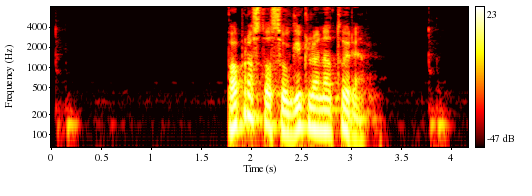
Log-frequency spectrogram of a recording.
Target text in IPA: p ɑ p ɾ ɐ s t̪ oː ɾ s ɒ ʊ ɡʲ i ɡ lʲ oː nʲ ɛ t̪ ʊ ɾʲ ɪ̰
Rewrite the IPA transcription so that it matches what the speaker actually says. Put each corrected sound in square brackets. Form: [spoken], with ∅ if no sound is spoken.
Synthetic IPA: p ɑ p ɾ ɐ s t̪ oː [∅] s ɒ ʊ ɡʲ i [k] lʲ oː nʲ ɛ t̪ ʊ ɾʲ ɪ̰

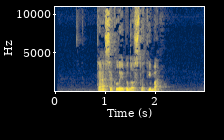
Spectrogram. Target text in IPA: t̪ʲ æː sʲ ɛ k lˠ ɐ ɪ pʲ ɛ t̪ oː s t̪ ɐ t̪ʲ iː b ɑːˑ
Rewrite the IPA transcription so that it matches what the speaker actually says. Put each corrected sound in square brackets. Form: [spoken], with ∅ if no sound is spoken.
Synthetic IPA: t̪ʲ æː sʲ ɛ k lˠ ɐ ɪ pʲ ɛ [d̪] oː s t̪ ɐ t̪ʲ iː b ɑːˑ

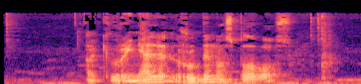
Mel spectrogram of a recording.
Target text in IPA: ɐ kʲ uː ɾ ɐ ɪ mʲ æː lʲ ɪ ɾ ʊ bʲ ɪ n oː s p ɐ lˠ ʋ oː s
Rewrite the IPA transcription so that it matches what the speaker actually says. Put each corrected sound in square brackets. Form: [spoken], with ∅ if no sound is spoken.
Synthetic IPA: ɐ kʲ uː ɾ ɐ ɪ [nʲ] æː lʲ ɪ ɾ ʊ bʲ ɪ n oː s p ɐ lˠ ʋ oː s

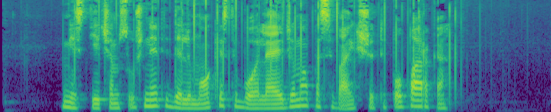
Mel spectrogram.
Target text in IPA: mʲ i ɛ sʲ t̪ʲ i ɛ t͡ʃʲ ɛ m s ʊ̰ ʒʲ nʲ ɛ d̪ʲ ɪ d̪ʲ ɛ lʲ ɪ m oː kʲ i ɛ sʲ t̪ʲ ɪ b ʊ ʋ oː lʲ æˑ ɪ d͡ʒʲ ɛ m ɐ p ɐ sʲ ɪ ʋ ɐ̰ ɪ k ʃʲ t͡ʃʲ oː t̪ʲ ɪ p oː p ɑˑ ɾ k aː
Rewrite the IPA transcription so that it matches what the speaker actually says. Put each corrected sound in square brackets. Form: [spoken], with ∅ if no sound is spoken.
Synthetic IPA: mʲ i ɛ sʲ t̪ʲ i ɛ t͡ʃʲ ɛ m s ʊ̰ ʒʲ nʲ ɛ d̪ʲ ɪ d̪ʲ ɛ lʲ ɪ m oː kʲ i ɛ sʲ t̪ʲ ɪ b ʊ ʋ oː lʲ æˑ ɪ d͡ʒʲ ɛ m ɐ p ɐ sʲ ɪ ʋ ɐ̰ ɪ k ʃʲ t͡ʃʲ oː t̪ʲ ɪ p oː p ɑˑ ɾ k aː

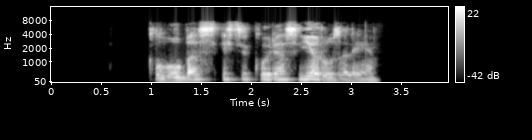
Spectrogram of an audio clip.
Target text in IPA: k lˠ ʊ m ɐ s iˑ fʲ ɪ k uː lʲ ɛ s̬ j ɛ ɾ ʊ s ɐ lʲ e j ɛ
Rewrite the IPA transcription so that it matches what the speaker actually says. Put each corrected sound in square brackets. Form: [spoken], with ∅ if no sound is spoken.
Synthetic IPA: k lˠ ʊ [b] ɐ s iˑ [sʲ] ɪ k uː [ɾʲ] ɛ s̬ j ɛ ɾ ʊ [z] ɐ lʲ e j ɛ

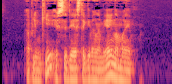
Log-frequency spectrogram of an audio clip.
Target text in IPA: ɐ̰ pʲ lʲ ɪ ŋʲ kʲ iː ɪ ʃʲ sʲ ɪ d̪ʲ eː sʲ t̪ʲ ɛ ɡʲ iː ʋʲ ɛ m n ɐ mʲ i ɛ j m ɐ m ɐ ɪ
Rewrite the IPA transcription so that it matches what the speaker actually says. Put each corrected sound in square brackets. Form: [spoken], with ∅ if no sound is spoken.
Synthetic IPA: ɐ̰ pʲ lʲ ɪ ŋʲ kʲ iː ɪ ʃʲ sʲ ɪ d̪ʲ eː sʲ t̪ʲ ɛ ɡʲ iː ʋʲ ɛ [∅] n ɐ mʲ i ɛ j [n] ɐ m ɐ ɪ

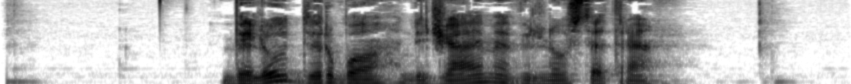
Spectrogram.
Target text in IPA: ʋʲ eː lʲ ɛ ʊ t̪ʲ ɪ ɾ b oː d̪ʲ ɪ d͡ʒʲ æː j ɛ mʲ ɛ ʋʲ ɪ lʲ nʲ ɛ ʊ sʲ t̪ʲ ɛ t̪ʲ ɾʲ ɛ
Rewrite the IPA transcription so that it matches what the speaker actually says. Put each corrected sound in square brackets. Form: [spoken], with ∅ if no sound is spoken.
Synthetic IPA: ʋʲ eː lʲ ɛ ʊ [d̪ʲ] ɪ ɾ b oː d̪ʲ ɪ d͡ʒʲ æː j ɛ mʲ ɛ ʋʲ ɪ lʲ nʲ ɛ ʊ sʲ t̪ʲ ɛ t̪ʲ ɾʲ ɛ

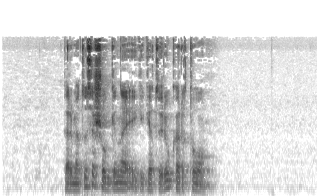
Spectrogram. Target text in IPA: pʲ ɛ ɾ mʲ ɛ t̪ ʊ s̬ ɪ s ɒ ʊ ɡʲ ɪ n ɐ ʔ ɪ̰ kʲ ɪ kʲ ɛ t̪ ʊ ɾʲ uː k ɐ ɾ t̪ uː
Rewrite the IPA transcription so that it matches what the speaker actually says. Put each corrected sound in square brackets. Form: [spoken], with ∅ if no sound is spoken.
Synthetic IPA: pʲ ɛ ɾ mʲ ɛ t̪ ʊ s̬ ɪ [ʃ] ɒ ʊ ɡʲ ɪ n ɐ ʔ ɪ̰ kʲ ɪ kʲ ɛ t̪ ʊ ɾʲ uː k ɐ ɾ t̪ uː

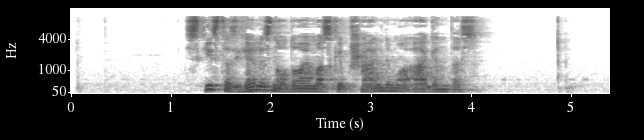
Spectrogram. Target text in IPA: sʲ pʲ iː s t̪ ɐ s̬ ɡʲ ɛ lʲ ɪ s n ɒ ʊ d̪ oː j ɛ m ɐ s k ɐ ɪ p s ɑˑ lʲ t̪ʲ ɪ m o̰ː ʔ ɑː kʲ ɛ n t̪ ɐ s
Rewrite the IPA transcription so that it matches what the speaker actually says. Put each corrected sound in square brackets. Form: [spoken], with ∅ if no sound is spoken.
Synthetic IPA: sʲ [kʲ] iː s t̪ ɐ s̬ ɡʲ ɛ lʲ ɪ s n ɒ ʊ d̪ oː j ɛ m ɐ s k ɐ ɪ p [ʃ] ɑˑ lʲ [d̪ʲ] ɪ m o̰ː ʔ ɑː [ɡʲ] ɛ n t̪ ɐ s

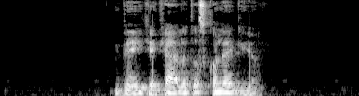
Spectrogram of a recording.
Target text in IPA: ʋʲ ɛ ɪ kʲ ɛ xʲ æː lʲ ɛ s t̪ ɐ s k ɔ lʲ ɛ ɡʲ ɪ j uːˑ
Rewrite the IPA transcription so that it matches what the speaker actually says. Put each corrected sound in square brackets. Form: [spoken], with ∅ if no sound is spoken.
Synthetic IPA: ʋʲ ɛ ɪ kʲ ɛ [kʲ] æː lʲ ɛ [∅] t̪ ɐ s k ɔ lʲ ɛ ɡʲ ɪ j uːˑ

